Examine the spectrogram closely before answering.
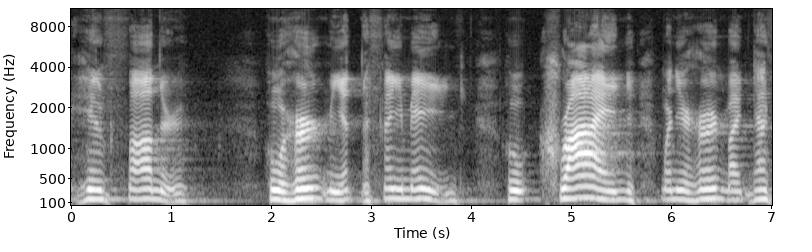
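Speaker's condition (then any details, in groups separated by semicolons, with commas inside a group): Speech impediment; 6 years of therapy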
